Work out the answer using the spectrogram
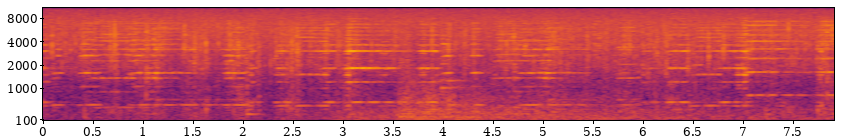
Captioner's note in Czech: v dálce hřmí výbuchy z fronty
